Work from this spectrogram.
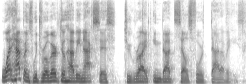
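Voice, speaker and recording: A man's voice: mid-range voice, normal speed. A man from Argentina with an Argentine Spanish accent, co-hosting a podcast in a casual, joking, rambling chat. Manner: joking, rambling, frequent restarts and laughs. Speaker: podcast co-host.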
